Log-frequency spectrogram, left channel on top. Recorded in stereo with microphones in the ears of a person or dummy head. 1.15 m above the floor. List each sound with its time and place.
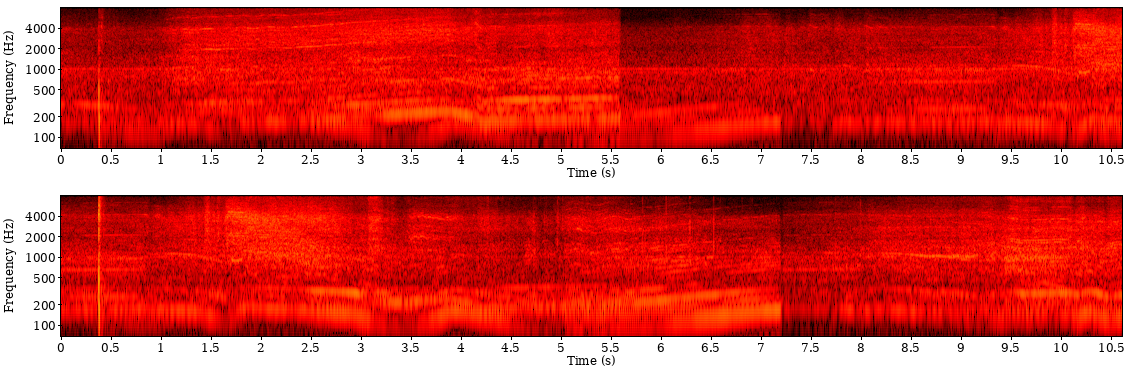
0.4 s hammering: 80° right, 0.8 m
